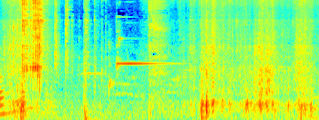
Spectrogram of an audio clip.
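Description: Handling noise of a boxed product: several sharp clicks and knocks, with a brief steady high tone about a second and a half in.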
